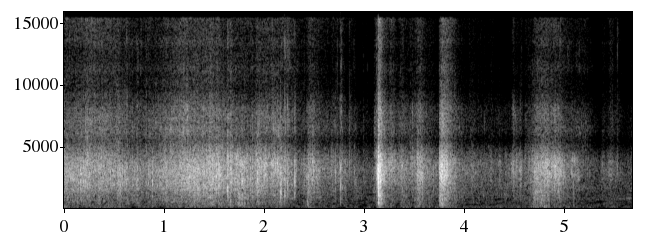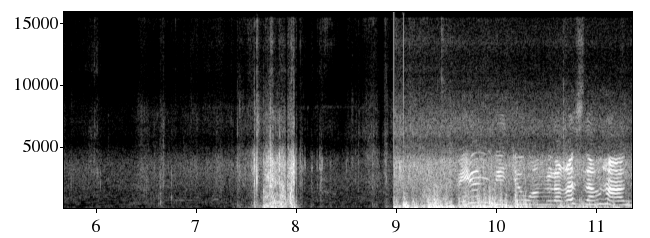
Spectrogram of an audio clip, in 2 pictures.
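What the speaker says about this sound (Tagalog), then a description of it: "Kahit mainit ang panahon ay malakas yung hangin." Strong wind blowing outdoors on a hot day at a rural pepper-tree plot, roaring and buffeting the microphone in gusts, with a voice speaking over it near the end.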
